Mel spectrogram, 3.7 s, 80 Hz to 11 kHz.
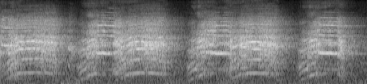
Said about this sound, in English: You're surrounded by these birds of prey, and behind us we have some crying. That's a young peregrine falcon. He's about 5 weeks old, bred not too far from here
